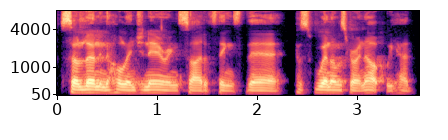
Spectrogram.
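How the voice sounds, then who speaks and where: Deep-voiced man, rambling and relaxed. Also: fast talker. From Trinidad and England. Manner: relaxed, rambling with many ums and restarts. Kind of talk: casual interview talk.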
